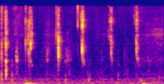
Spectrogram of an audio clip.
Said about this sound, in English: Holds it up to the camera, snaps a bit off, holds it up to the camera, and then he puts it in his mouth and he chews it for what seems like forever. He's on chewing it for like about I don't know thirty seconds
